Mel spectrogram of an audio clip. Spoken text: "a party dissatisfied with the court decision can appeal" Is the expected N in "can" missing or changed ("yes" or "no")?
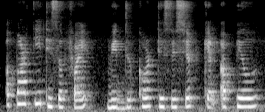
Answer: yes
